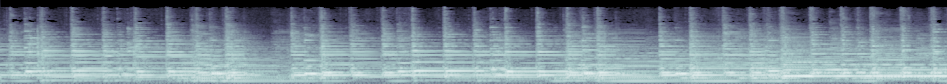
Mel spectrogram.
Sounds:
Guitar, Music, Musical instrument

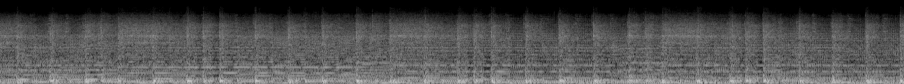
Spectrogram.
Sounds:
Music

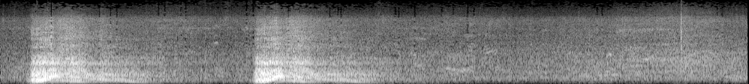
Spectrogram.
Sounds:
Speech

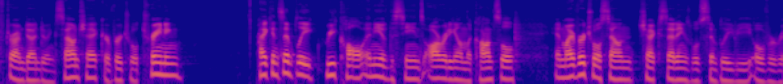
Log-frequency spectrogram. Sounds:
Speech

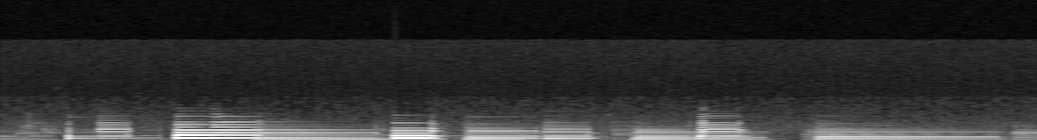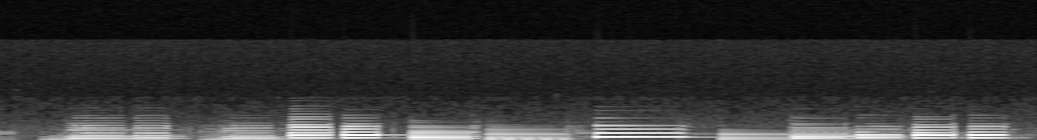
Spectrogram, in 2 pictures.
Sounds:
Electric guitar, Music, Strum, Musical instrument, Plucked string instrument, Guitar

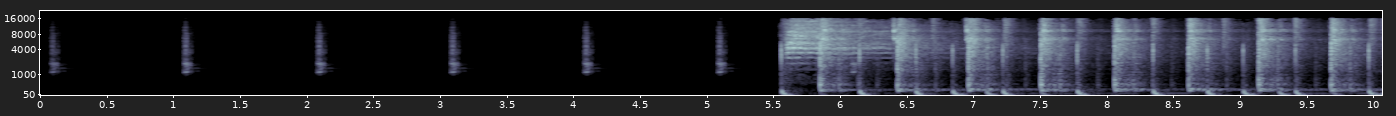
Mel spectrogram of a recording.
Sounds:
inside a small room, Music

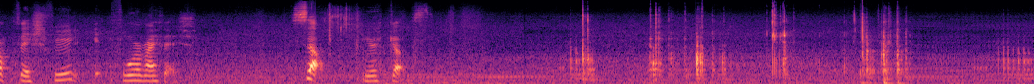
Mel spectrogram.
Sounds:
outside, urban or man-made, Speech

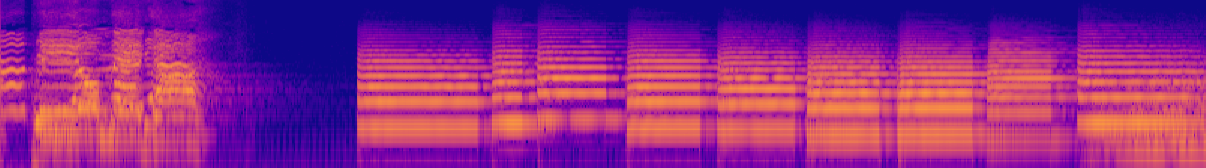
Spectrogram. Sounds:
Brass instrument

